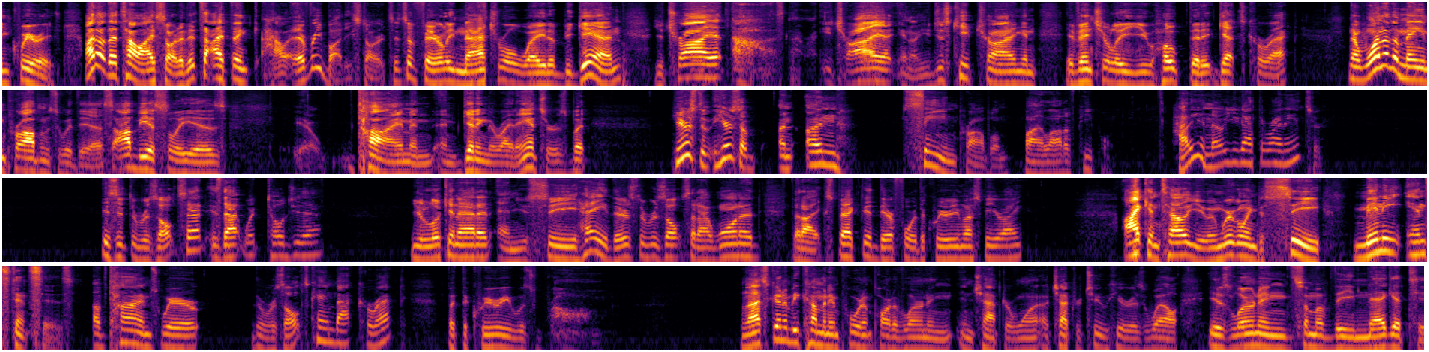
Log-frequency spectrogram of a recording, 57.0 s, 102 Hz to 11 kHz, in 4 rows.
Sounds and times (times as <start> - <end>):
Speech: 0.0 - 12.9, 13.5 - 16.6, 17.2 - 20.1, 21.0 - 25.3, 25.9 - 27.5, 29.5 - 31.8, 32.6 - 38.7, 39.7 - 48.8, 50.2 - 56.9.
